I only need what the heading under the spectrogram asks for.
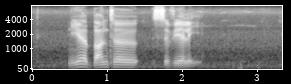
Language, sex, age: English, male, 24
